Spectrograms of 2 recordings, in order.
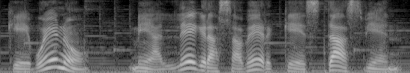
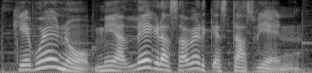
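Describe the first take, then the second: First: It is said at a normal pace. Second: It is said at a faster pace.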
